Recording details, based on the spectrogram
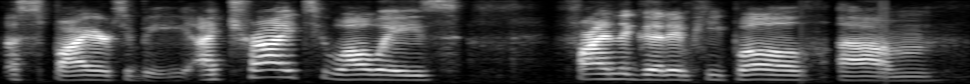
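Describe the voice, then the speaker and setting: Bright-voiced, slightly low-pitched woman chatting casually. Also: unhurried, smooth. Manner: rambling, self-interrupting, chatty. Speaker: book club host and livestream presenter. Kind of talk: casual livestream chat to viewers. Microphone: phone.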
